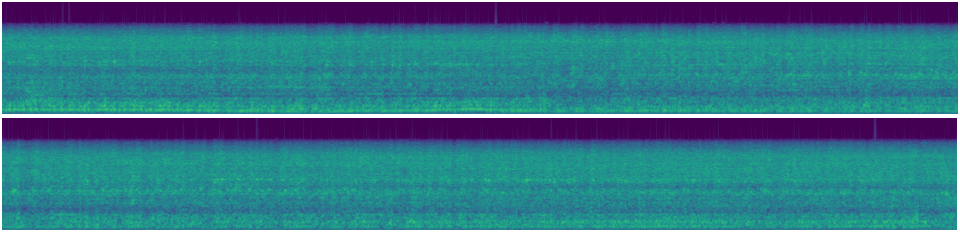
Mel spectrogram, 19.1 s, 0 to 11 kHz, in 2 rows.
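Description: Race-built 820-horsepower 426 Hemi V8 of a 1968 Plymouth Road Runner idling, loud and steady, as the car creeps up toward the drag-strip start line.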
